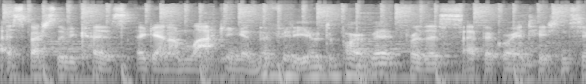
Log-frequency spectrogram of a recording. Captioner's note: laughs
